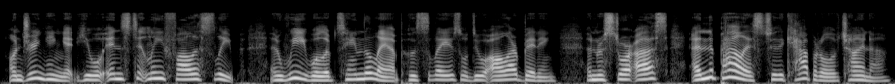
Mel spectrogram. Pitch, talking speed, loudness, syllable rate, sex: 215 Hz, 215 wpm, -17 LUFS, 5.9 syllables/s, female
